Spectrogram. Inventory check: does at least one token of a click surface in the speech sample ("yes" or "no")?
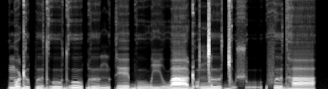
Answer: yes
